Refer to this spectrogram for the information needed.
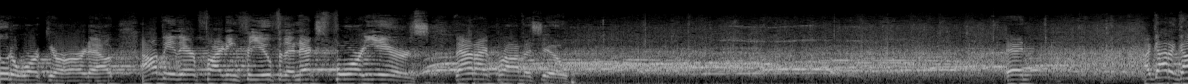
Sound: applause

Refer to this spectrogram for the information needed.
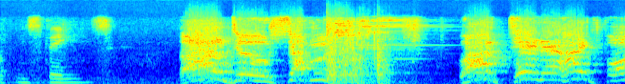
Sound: hand thudding

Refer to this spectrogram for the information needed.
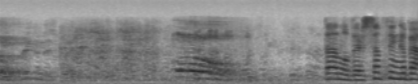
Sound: moaning

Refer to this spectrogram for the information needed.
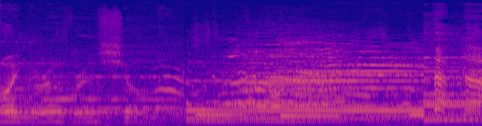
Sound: crowd; Arthur laughs

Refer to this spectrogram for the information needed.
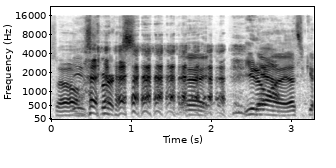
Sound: laughing

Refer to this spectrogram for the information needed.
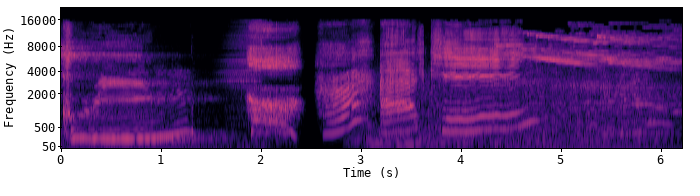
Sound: gasping

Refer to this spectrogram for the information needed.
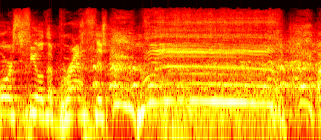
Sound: dramatically exhaling

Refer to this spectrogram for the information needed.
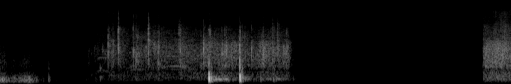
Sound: audience applauding

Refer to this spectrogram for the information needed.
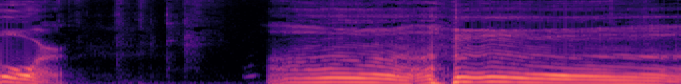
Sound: overwhelmed exclaimation

